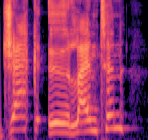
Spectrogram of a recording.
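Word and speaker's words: Jack y Lantern: The O is replaced with a Y, and in Welsh, Y means the, and lantern is spelt as lantern is spelt in English. So we end up with a name which is Jack the Lantern. Jack er Lantern.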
